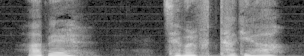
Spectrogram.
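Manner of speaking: trembling voice. Reading a story aloud, the narrator pleads with an angry friend: trembling voice. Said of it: "떨리는 목소리로 말했다".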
